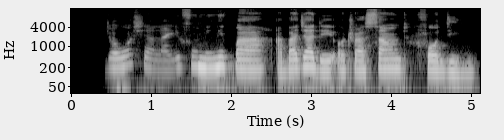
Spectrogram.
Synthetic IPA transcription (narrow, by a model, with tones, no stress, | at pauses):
d͡ʒɔ˨wɔ˦ʃe˧a˨la˨je˨˦fũ˦mĩ˧nĩ˦k͡pa˧a̰˨ba˨˦d͡ʒa˦˨de˧ɔ˧tɾa˧sa˦ũ˦ndfɔ˧dĩ˨˦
